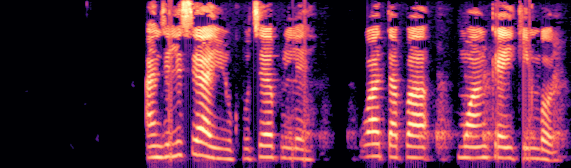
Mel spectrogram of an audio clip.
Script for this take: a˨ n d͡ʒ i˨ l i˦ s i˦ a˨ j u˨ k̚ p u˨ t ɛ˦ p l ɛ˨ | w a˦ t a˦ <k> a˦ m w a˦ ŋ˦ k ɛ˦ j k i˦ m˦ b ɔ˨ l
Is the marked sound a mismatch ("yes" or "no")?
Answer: yes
